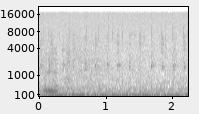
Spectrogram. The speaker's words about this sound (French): On entend le minuteur derrière. T'entends Écoute.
